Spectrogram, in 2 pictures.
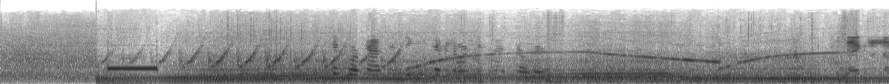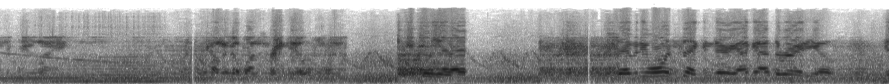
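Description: A car engine drones steadily while driving at speed.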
